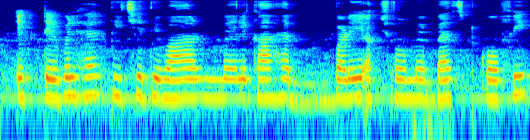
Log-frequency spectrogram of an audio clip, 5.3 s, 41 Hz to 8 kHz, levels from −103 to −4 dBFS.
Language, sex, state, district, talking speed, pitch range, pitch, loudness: Hindi, female, Chhattisgarh, Jashpur, 160 wpm, 200-215 Hz, 205 Hz, -36 LUFS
